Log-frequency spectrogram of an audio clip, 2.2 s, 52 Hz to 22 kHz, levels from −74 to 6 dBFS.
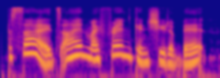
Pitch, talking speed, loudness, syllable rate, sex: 240 Hz, 245 wpm, -15 LUFS, 5.5 syllables/s, female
